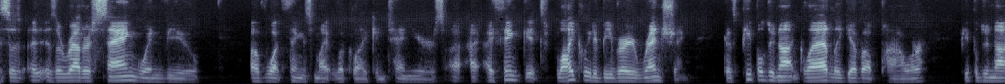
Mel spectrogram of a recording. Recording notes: This is a recording of our virtual event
